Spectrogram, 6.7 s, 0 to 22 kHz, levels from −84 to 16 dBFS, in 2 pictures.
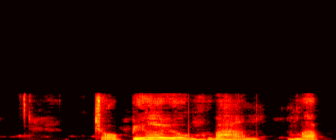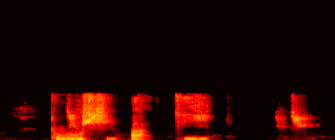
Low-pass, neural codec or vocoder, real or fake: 7.2 kHz; codec, 24 kHz, 0.9 kbps, WavTokenizer, medium speech release version 1; fake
